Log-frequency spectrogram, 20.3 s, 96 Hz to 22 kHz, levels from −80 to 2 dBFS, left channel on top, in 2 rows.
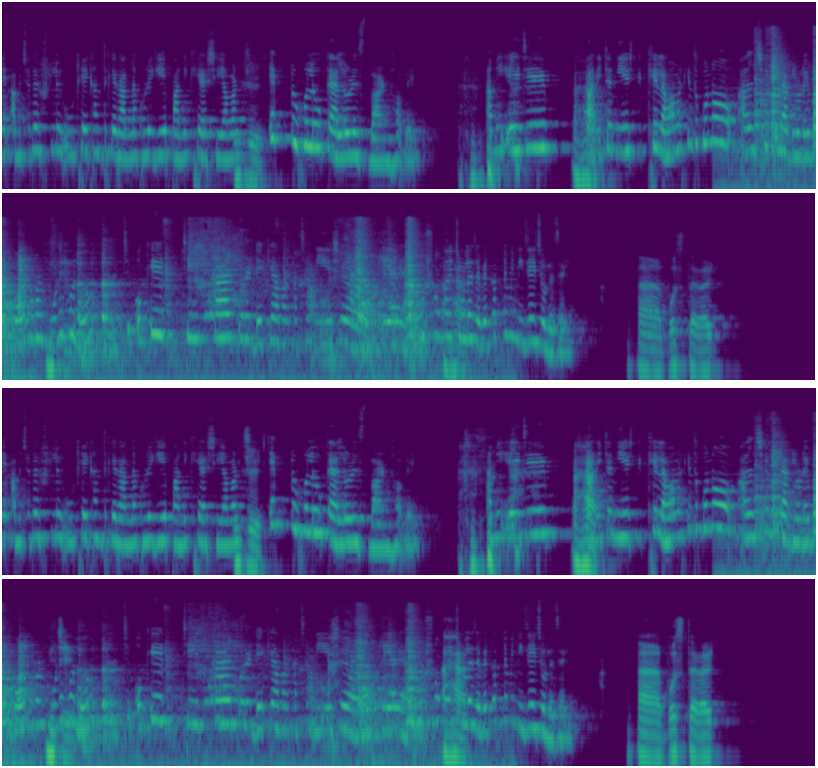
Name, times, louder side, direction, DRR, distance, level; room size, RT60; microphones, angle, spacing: voice 1, 0.0-3.0 3.3-5.2 6.1-6.8 7.3-11.3 11.7-17.3, equal, 10° left, 10 dB, 1.0 m, -34 dB
voice 2, 2.9-3.3 5.7-6.5 7.1-7.5 10.7-11.1 14.3-14.4 15.7-16.0 18.1-19.1, right 6 dB, 50° right, 17 dB, 0.4 m, -34 dB
sound 1, 8.9-16.6, left 1 dB, 85° left, 1.8 m, -36 dB
15.0 x 9.4 x 6.7 m, 0.78 s
head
